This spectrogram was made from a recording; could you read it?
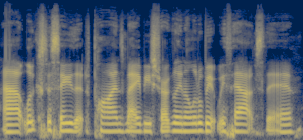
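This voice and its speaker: A woman with a slightly croaky voice, co-hosting a casual netball chat as a coach, chatty with lots of fillers and laughs. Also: lowish voice, level tone, normal speed, dry recording.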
